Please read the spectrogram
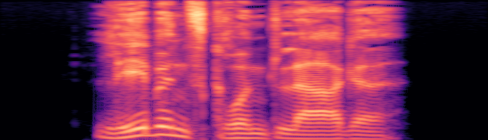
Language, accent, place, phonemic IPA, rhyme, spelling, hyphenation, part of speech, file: German, Germany, Berlin, /ˈleːbn̩sˌɡʁʊntlaːɡə/, -aːɡə, Lebensgrundlage, Le‧bens‧grund‧la‧ge, noun, De-Lebensgrundlage.ogg
- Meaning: livelihood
